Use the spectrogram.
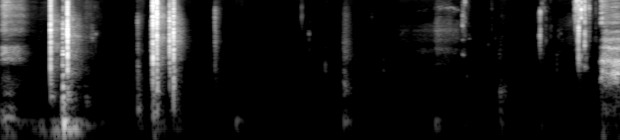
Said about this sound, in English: Drink a glass of water. Oh, very loud.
